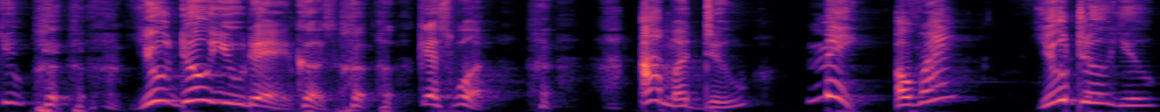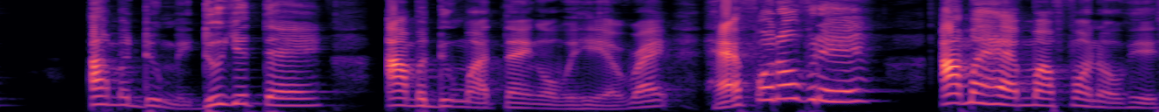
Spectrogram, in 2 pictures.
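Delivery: loud, laughing comeback; heated reply. Retold or imitated. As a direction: fire back loudly through laughs. His heated reply in breakup.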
